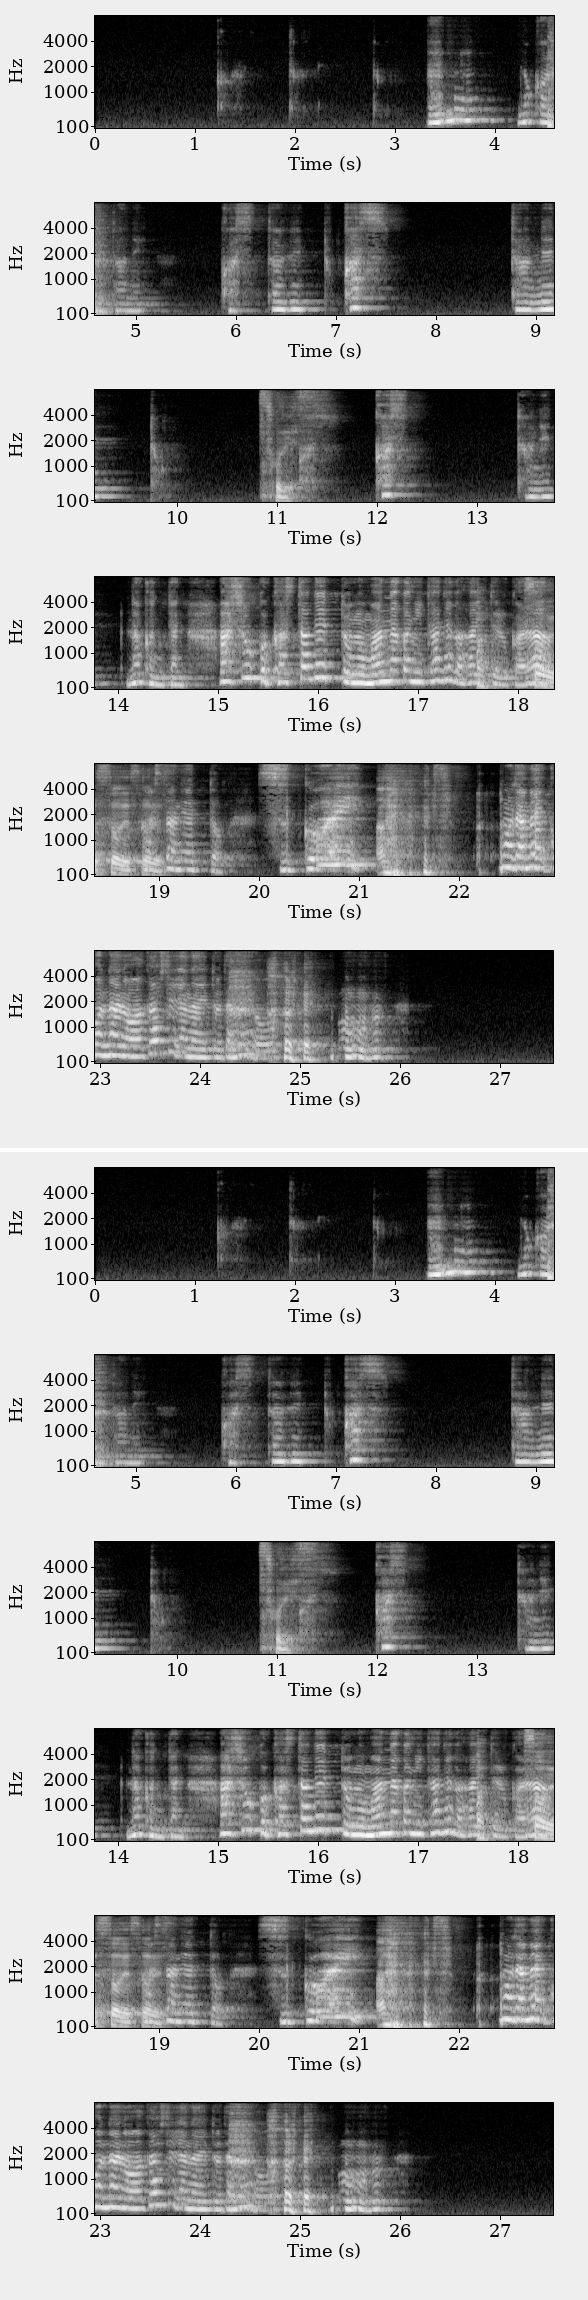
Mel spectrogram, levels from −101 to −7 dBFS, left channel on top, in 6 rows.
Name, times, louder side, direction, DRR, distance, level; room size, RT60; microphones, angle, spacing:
voice 1, 3.3-5.1 5.9-6.7 7.1-7.5 8.8-9.3 12.0-12.3 13.4-13.8 14.1-18.3 18.9-19.7 20.0-21.1 22.4-24.8 25.4-25.9, equal, 15° left, 11 dB, 1.6 m, -21 dB
voice 2, 10.8-11.4 17.6-17.7 18.1-19.1 21.2-21.9 24.3-25.2, right 1 dB, 10° right, 11 dB, 0.9 m, -23 dB
23.0 x 21.0 x 7.4 m, 0.65 s
head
